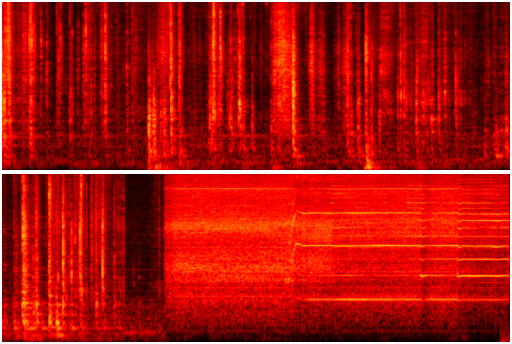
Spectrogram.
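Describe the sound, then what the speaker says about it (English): Wood is handled and clattered with sharp knocks and scrapes, then a router table starts up with a loud steady high whine as it cuts a rebate in wood for an aluminium channel. "I'm now setting up the router table to make the rebate for the aluminium channel."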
